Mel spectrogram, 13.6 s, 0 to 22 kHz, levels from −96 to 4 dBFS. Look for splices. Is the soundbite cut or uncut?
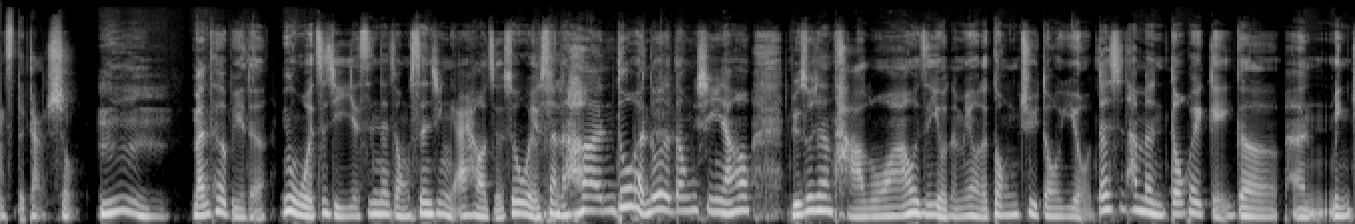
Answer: cut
